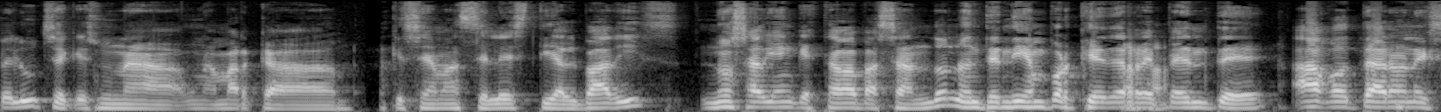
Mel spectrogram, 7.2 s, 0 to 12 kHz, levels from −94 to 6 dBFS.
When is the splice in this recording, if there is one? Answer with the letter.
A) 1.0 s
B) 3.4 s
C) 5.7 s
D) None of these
D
